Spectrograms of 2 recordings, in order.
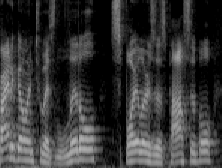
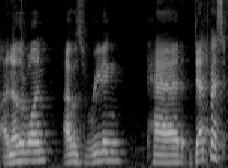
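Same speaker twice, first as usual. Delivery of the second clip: normal talking voice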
